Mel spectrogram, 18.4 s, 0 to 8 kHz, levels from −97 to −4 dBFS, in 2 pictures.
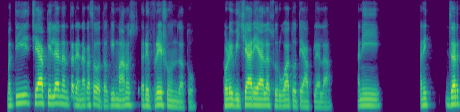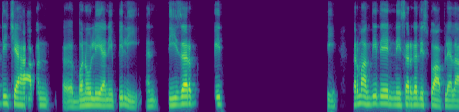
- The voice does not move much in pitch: No, average, 3.1 semitones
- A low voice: Yes, low, 125 Hz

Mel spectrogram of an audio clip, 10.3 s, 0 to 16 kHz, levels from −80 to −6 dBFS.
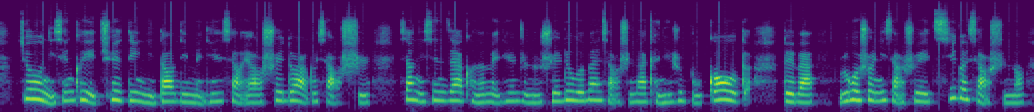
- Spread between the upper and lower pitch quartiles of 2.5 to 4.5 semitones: Yes, average, 3.3 semitones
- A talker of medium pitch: No, very high, 250 Hz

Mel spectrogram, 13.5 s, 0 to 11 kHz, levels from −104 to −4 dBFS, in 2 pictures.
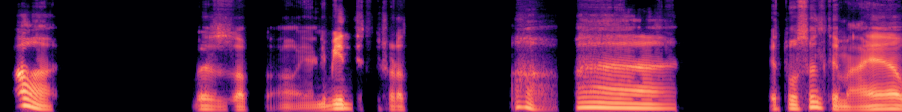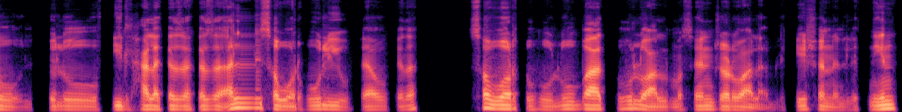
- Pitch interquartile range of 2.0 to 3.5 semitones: No, average, 3.9 semitones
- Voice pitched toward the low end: Yes, very low, 95 Hz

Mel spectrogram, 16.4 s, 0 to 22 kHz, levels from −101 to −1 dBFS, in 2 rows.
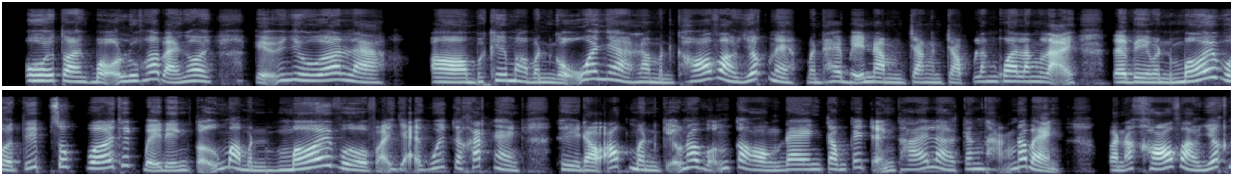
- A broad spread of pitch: Yes, wide, 6.5 semitones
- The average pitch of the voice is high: Yes, high, 235 Hz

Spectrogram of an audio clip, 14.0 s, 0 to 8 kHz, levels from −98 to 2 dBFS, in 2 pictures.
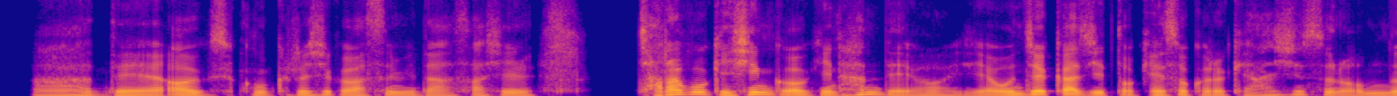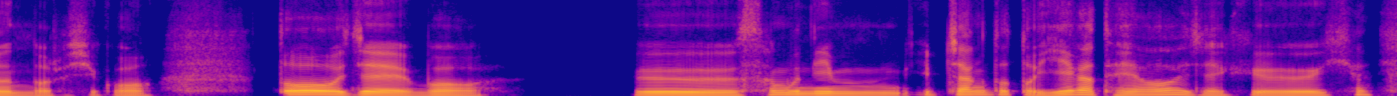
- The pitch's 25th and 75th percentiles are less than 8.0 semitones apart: Yes, average, 5.2 semitones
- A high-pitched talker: No, low, 115 Hz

